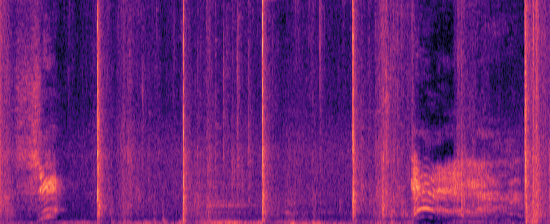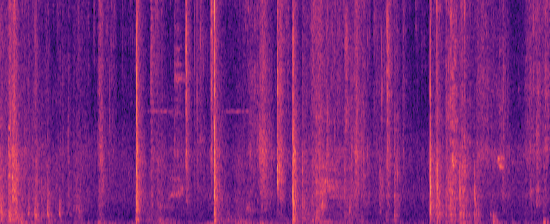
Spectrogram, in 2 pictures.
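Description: A hammer bangs sharply against wooden panelling.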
